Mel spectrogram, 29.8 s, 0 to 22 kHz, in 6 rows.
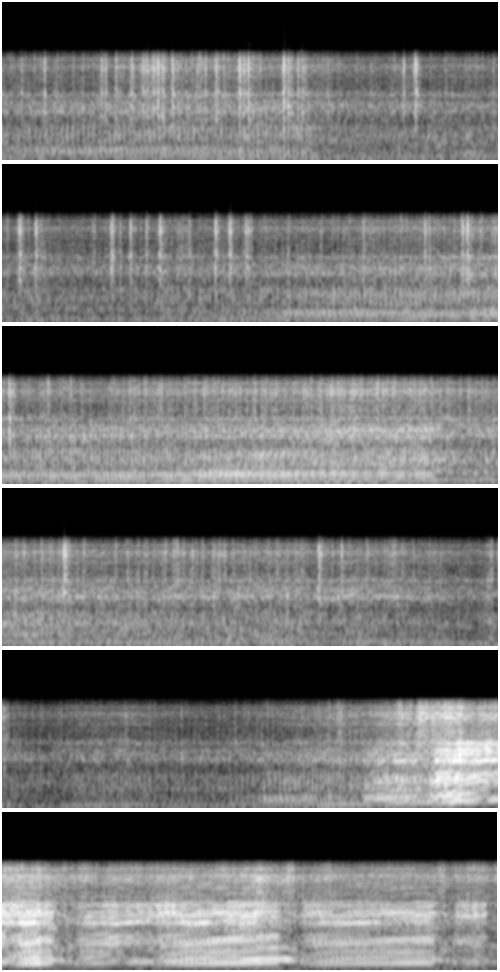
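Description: Kawasaki Ninja ZZR250's parallel-twin engine under way, running steadily and then building revs. About three-quarters of the way in it is revved hard through several gears, its pitch climbing and dropping back at each shift.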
